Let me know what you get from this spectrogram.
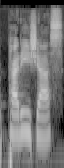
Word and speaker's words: parrillas: So with the two L's, it's a ja sound. So Parrillas.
